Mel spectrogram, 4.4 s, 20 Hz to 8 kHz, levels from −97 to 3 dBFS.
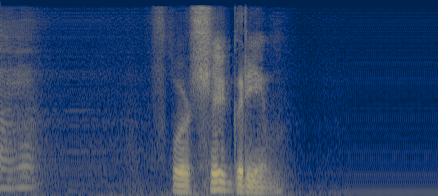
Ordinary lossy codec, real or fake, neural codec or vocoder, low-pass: AAC, 32 kbps; fake; codec, 16 kHz, about 1 kbps, DyCAST, with the encoder's durations; 7.2 kHz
